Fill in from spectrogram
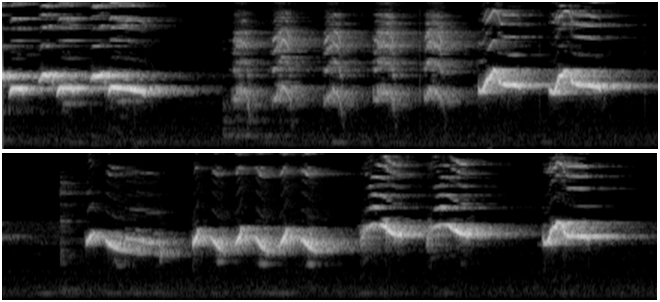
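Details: Masked laughingthrush (poksay hongkong) song, used as playback for training kept songbirds: loud whistled phrases that slide downward, a run of short buzzy rasping notes, then wavering and rising whistles in bursts with short pauses.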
